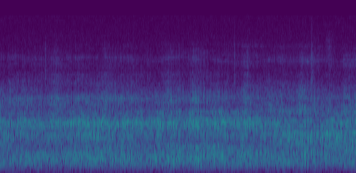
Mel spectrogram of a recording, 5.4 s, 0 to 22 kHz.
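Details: Vintage late-1970s/early-1980s Stansport camp stove running on camp fuel after fixing: steady even burner roar, no sputtering, popping or surging; burning cleanly.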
